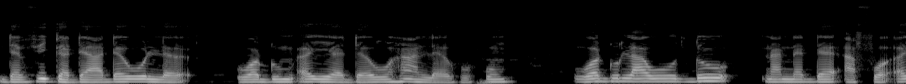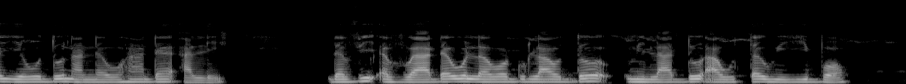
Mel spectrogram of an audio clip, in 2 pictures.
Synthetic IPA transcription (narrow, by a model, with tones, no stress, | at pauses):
ɖə˨vi˦ɡə˨ɖə˨a˨ɖə˦wo˦lə˨ | wɔ˦ɖu˦mə̰˦jɛ˦˨ɖə˨wo˦ɦã˦lə˨ɦu˨ɸu˦m | wɔ˦ɖu˦la˦wo˦d̪o˦ | nã˨nə̃˨ɖə˦ʔa˨fɔ̰˨ʔə˦jɛ˦wo˦d̪o˦nã˨nə̃˨wo˦ɦã˦ɖə˦ʔa˨lḭ˨ | ɖə˨vi˦ʔə˨və˨a˨ɖə˦wo˦lə˨wɔ˦ɖu˦la˦wo˦d̪o˦mĩ˨la˨d̪o˦ʔa̰˨wu˦t̪ə˦wi˨ji˦bɔ˦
